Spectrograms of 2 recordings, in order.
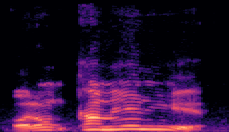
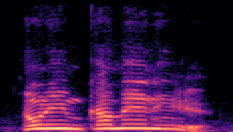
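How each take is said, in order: First: Said in the usual way. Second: Much higher, louder, yelled at the politicians; angry shout. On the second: Real, not acted. Telling pandering politicians to stay out, yelling. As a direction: blow up and yell it at them.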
